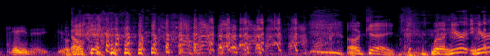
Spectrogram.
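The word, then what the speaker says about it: Koenig: right okay and here's here he pronounces his name kig okay okay well here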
